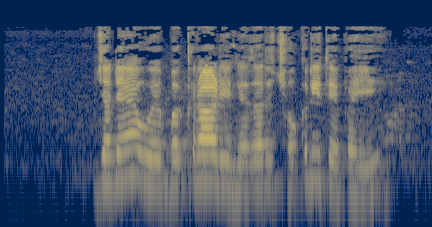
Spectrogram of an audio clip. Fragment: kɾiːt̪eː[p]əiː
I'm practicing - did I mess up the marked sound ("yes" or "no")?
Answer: no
